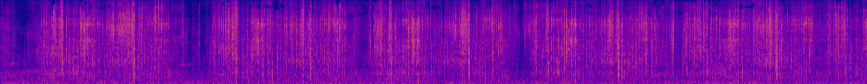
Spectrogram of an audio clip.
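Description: A jointed wooden segmented crocodile toy is swished across a tile floor by fingertips, its solid wooden segments rattling together. The result is a steady run of dry, bright clicks and crinkly rustling that rises and falls in short waves, with almost no low end and very little ring after each tap.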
